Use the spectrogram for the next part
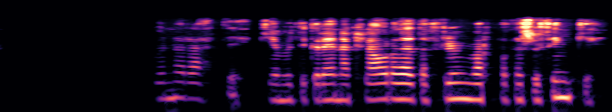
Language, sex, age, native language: Icelandic, female, 30-39, Icelandic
